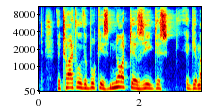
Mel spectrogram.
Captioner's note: speaking in foreign language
